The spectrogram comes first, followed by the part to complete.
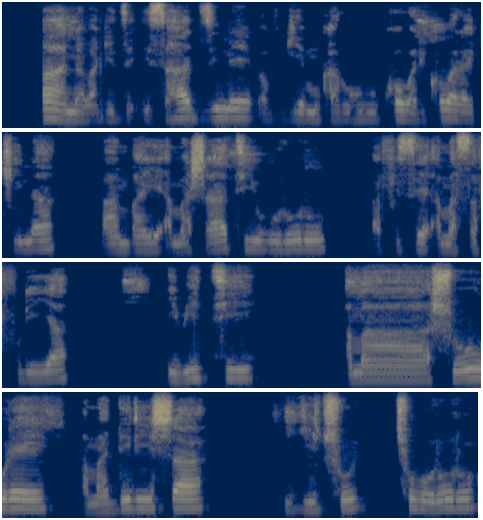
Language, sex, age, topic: Rundi, male, 25-35, education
